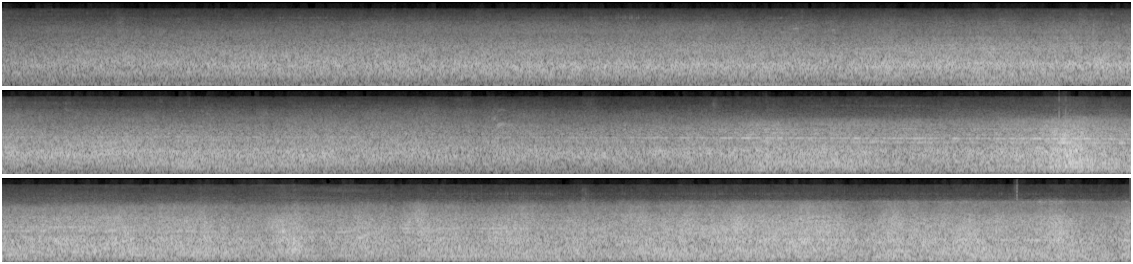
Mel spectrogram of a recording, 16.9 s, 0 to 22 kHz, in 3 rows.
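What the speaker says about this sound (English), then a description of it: "The Dreamliner getting a move on." An Air China Boeing 787 Dreamliner bound for Beijing moves at Los Angeles International Airport, a distant, steady jet rumble with a faint whine that swells slightly toward the end, with no voices.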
